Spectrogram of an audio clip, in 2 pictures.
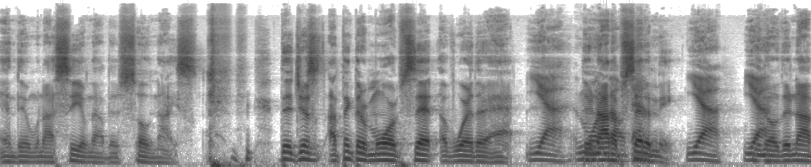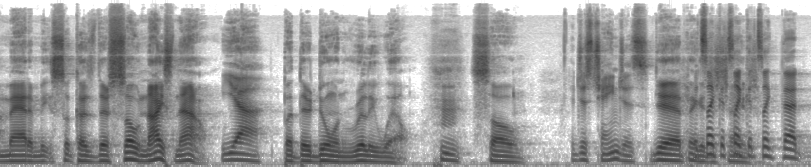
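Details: Adult man in conversation; typical speech.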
